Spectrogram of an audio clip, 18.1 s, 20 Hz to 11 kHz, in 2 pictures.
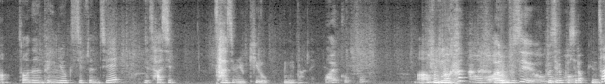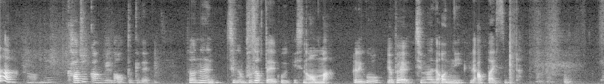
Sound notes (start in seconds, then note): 6.2 sound of mom opening Lunar New Year presents in the living room~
